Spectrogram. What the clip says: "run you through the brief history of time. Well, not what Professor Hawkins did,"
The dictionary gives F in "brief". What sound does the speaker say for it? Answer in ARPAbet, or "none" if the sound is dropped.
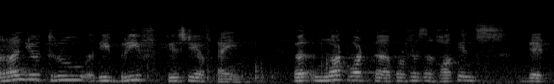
F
